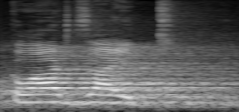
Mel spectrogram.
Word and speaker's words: quartzite: क्या बोलते हैं इसको, क्वार्टजाइट। क्वार्टजाइट, QUARTZITE, यहाँ पे टी साइलेंट रहेगा बेटा, क्या नाम होगा क्वार्टजाइट।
